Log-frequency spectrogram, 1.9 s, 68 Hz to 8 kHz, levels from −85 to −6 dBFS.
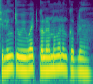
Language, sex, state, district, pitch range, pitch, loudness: Wancho, male, Arunachal Pradesh, Longding, 150-165 Hz, 155 Hz, -11 LUFS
